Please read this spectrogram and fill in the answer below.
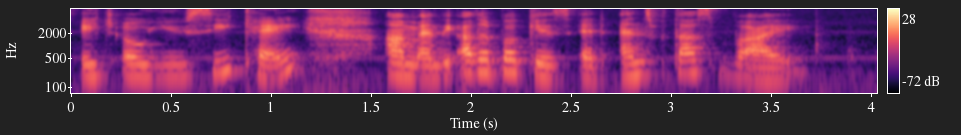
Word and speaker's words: Houck: One of the books is Tiger's Curse by Colleen Hook. I'm not really sure how to say her last name. It's Houck.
